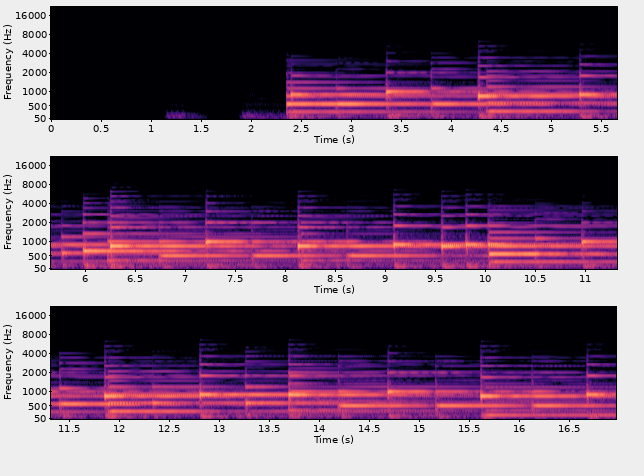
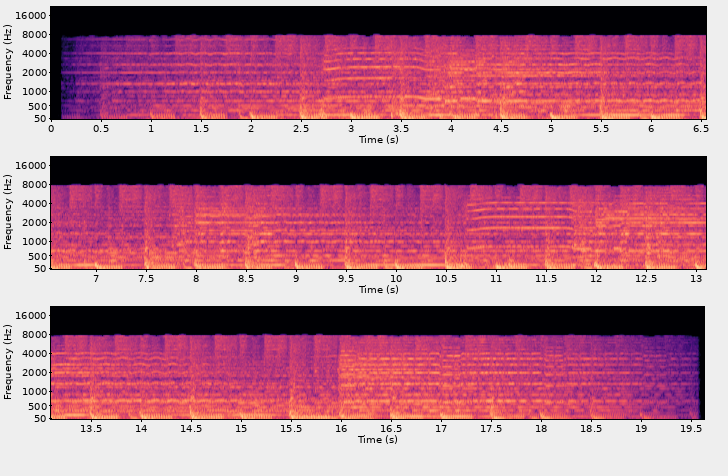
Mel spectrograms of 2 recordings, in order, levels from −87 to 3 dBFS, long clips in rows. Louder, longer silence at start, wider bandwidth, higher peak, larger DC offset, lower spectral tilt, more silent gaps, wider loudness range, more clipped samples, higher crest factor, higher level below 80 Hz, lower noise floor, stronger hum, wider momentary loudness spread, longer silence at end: second, -23 LUFS vs -13 LUFS; first, 2.35 s vs 0.4 s; second, 5.8 kHz vs 8 kHz; second, -6 dBFS vs 0 dBFS; neither; first, -8.5 dB/octave vs -4 dB/octave; neither; about the same, 3 LU vs 2 LU; neither; about the same, 18 dB vs 14 dB; second, -70 dBFS vs -20 dBFS; first, under -90 dBFS vs -36 dBFS; neither; about the same, 8 LU vs 8 LU; about the same, 0 s vs 0.1 s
